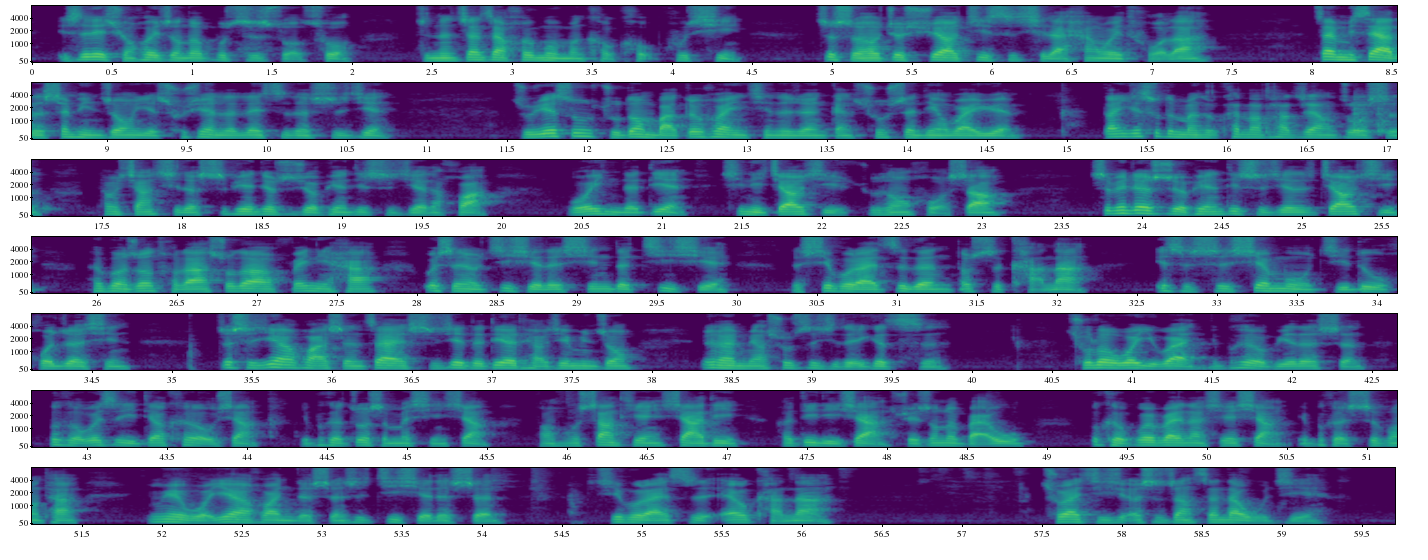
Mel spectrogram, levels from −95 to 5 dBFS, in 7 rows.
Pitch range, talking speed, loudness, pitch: 110-130 Hz, 280 characters per minute, -27 LUFS, 115 Hz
